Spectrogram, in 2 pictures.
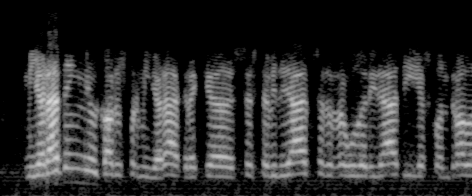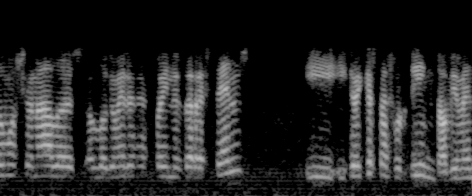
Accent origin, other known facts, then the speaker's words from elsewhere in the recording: Balearic Islands, Spain; perquè jo com a mallorquí, com a tenista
